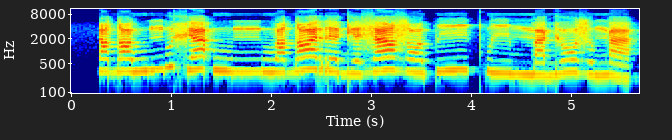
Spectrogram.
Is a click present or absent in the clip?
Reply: absent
